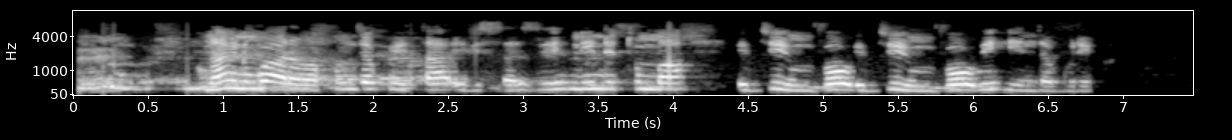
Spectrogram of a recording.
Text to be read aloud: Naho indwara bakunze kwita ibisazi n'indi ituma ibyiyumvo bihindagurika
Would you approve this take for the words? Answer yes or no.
no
